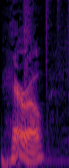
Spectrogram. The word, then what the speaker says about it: Herro: Herro, am I pronouncing that right, by the way? H-E-R-R-O, Herro. What is it? – Herro.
